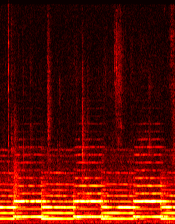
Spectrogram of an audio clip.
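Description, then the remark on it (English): A building emergency alarm siren blares steadily during a committee hearing, alternating between two harsh electronic tones roughly every half second, loud and continuous with no voices over it. “There has been an emergency reported in the building.”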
